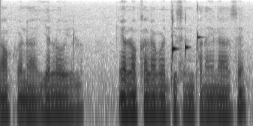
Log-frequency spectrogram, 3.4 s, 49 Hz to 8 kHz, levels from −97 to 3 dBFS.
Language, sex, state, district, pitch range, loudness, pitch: Nagamese, male, Nagaland, Dimapur, 75-80 Hz, -18 LUFS, 80 Hz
